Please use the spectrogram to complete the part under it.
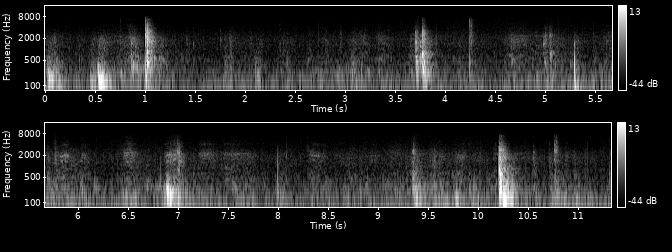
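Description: A wooden box knocks and clicks as it is handled.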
